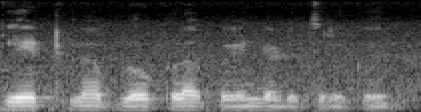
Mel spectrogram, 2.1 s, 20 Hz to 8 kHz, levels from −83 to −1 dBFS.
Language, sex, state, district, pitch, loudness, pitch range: Tamil, male, Tamil Nadu, Kanyakumari, 100 Hz, -18 LUFS, 95-100 Hz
